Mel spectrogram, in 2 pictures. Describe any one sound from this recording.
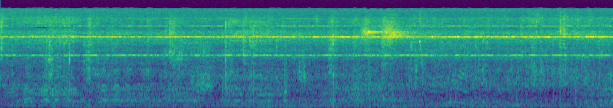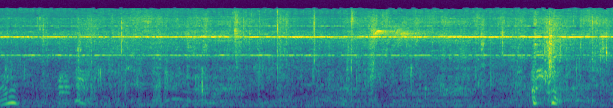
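Small feet patter on dry dirt and leaves.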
